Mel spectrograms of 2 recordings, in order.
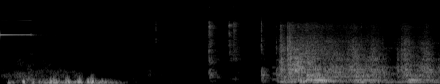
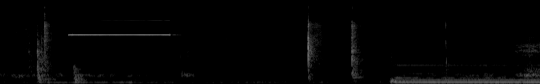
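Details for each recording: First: Indesit IWSD5105 washing machine after replacing the faulty part that stopped it starting (door locked and hummed but no water filled): a few beeps and clicks, then the drum turns with a steady even motor sound on rinse; it now works normally. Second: Indesit IWSD5105 washing machine, no error shown; beep, two clicks as door lock closes, then steady low hum with no water rushing in: no fill and no start, caused by the water supply tap outside the machine.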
